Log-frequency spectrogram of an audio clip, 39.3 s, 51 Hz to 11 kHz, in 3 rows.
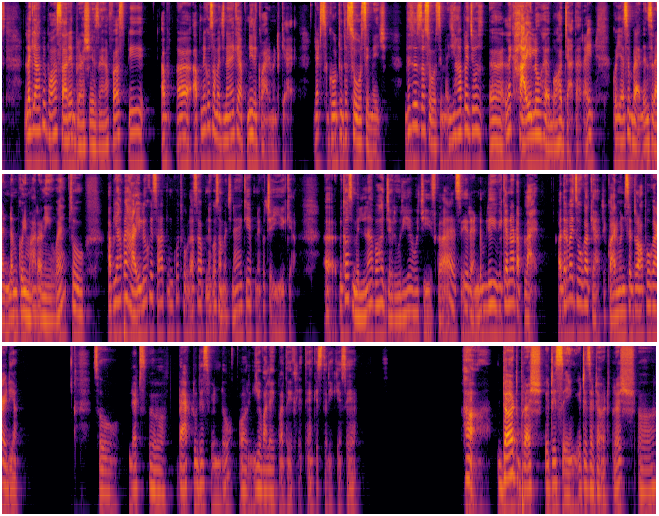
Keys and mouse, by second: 5.0 click, 6.1 click, 14.4 click, 30.8 click.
